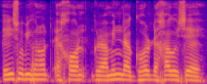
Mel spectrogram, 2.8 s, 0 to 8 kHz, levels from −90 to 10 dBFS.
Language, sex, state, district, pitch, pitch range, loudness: Assamese, male, Assam, Kamrup Metropolitan, 160 Hz, 155-170 Hz, -15 LUFS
